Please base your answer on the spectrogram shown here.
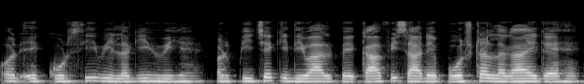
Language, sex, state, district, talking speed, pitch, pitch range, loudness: Hindi, male, Jharkhand, Palamu, 185 wpm, 135 Hz, 135-140 Hz, -15 LUFS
